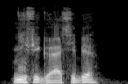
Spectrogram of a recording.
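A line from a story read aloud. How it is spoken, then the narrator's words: Thoughtful. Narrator (Russian): задумчиво сказал я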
